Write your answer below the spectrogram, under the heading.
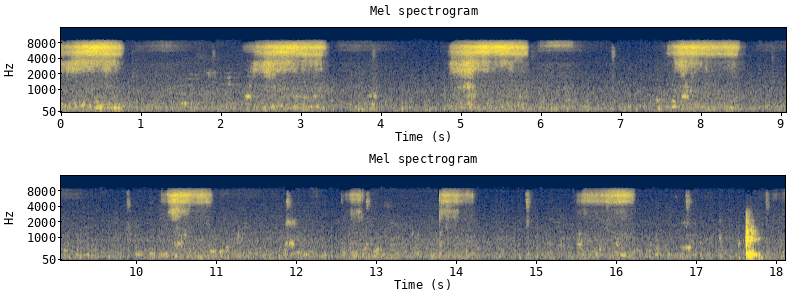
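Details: A sleeping cat snores steadily, giving hissing, wheezy breaths roughly every two and a half seconds, which fade a little toward the end. A sharp tap near the close.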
